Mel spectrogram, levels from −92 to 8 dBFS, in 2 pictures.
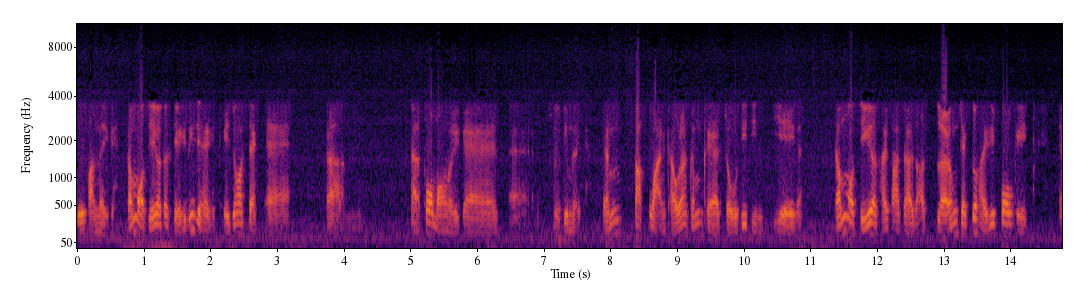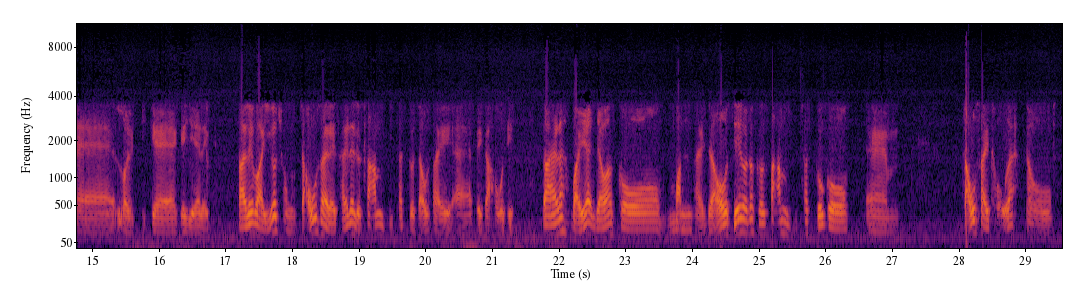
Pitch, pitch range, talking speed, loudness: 105 Hz, 85-130 Hz, 250 characters per minute, -30 LUFS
